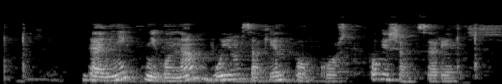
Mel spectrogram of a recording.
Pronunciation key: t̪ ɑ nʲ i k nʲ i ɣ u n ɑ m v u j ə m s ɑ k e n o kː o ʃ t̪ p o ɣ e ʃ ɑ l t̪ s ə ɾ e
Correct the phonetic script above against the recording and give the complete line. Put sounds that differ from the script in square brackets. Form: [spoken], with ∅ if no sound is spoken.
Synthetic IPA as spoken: [d̪] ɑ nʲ i k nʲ i ɣ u n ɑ m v u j ə m s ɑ k e n o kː o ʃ t̪ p o ɣ e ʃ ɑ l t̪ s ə ɾ e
